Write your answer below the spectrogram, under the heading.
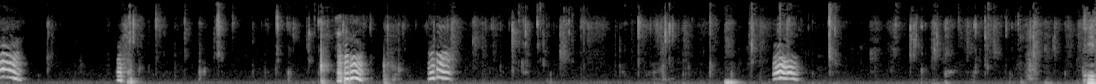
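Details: Pet capuchin monkey kept at home, 'talking' indoors: short arched harmonic chirps and squeaks, single or paired, scattered across the stretch with quiet gaps, and a faint low room hum beneath.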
